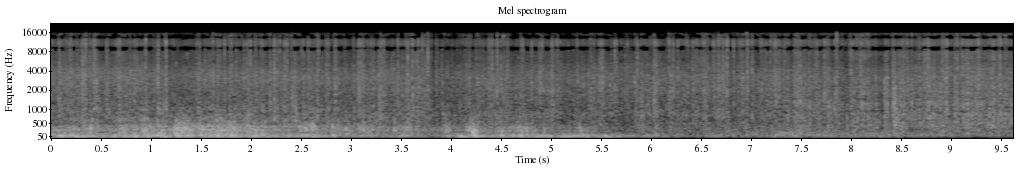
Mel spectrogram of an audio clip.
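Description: Rain pattering on the forest foliage and ground, many fine drops. A low rumble of thunder fades out over roughly the first half.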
